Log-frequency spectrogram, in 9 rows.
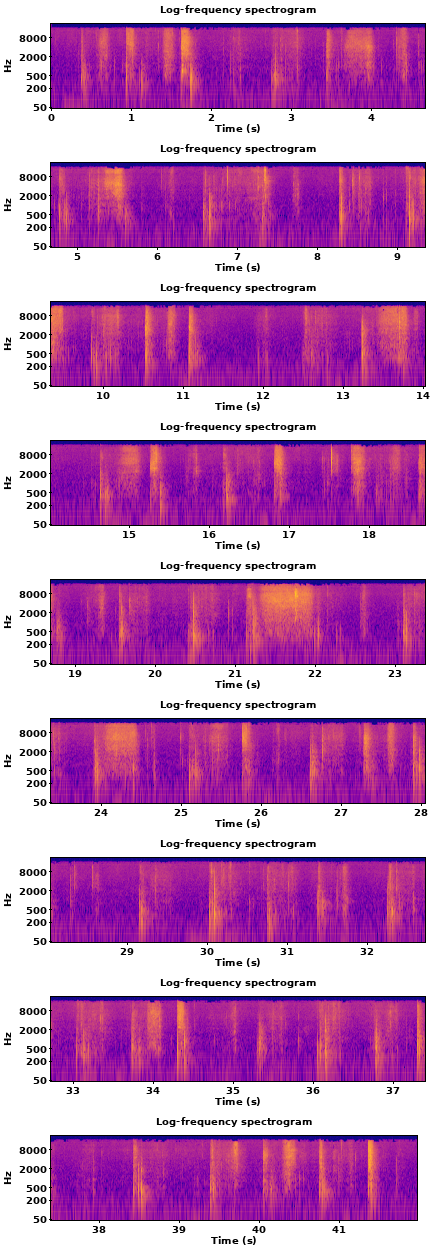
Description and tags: lino 12b squeakysportshoes shuffle threshold
Shuffling on linoleum: squeaky sport shoes. Recorded with a ZOOM H2 in a basement of a house, normalized with Audacity.
footstep, footsteps, walking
